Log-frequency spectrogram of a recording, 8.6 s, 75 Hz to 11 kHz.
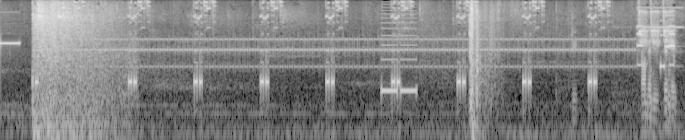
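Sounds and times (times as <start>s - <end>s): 
C4 explosives detonating in a video game: 0.4s - 1.7s
short electronic menu beeps in a video game: 0.4s - 8.5s.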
